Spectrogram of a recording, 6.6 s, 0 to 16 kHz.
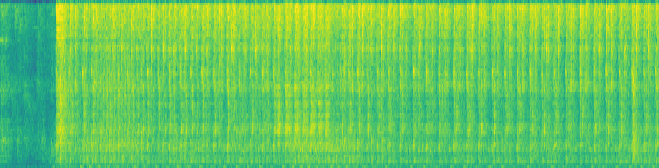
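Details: Suzuki Smash 110 with rough sound and lack of power: small single starts and runs with coarse, clattery rattle over fast uneven beat; worn piston and slack cam chain.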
